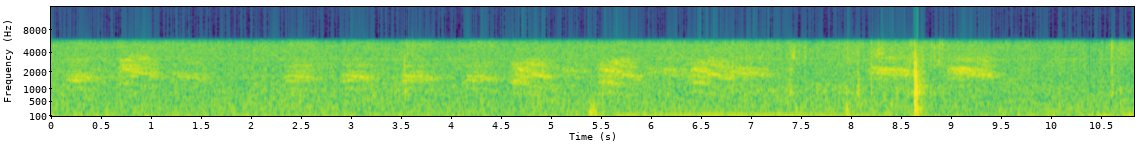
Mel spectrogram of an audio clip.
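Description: A bird calling over and over in short harsh caws, with one sharp click about eight seconds in.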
